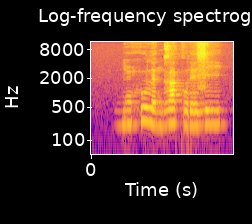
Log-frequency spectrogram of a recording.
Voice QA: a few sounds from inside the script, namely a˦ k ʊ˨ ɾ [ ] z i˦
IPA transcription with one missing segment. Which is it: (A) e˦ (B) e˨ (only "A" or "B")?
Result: B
